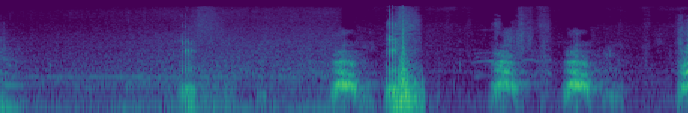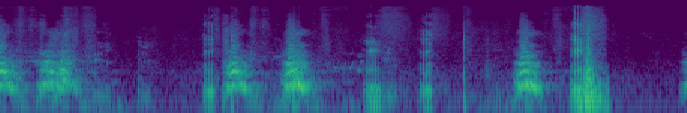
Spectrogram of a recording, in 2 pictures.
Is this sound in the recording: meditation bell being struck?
no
